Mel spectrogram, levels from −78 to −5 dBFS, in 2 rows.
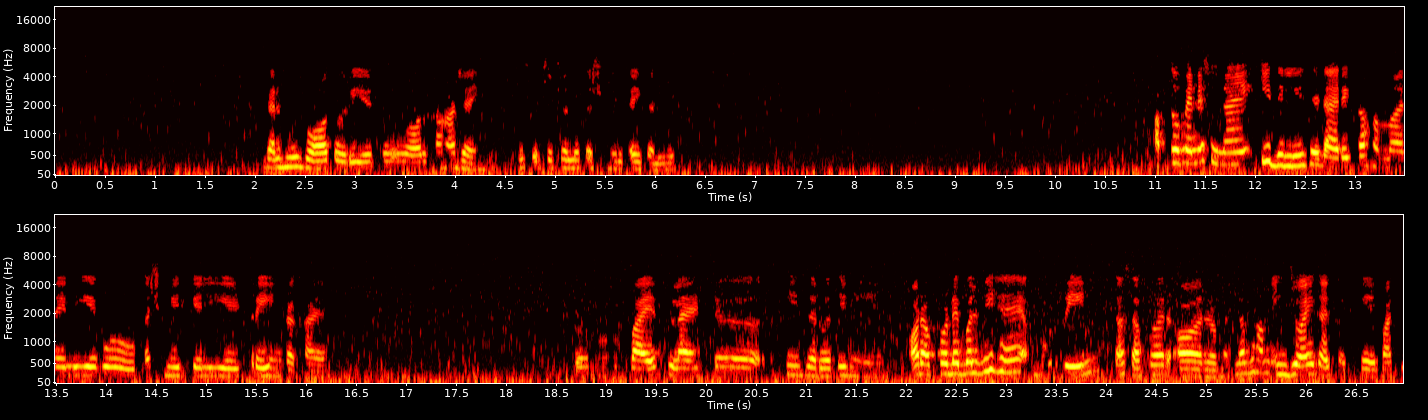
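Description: Overdone noise removal runs through the whole speech recording. The noise reducer was set too aggressively, pulling individual frequency bands down or out whenever they sat near its noise estimate. The background drops and breaks up into twinkling, warbling specks.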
